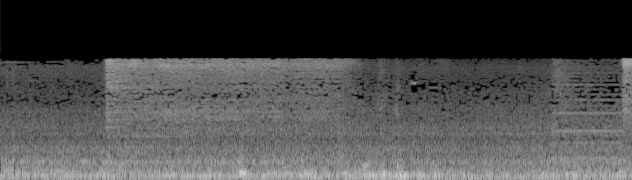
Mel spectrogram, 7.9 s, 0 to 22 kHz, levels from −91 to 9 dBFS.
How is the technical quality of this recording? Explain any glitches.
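The technical quality is poor: heavy lossy coding damage runs through the whole recording. The likely cause is low-quality Vorbis compression. At this strength the encoder discards everything above 6.5 kHz and quantises the upper band so coarsely that its fine detail is replaced by noise of similar energy, which fits a bitrate near 19 kbps. The result is a dull top end with a grainy, hissy texture, roughened tones, and smeared, soft attacks.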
